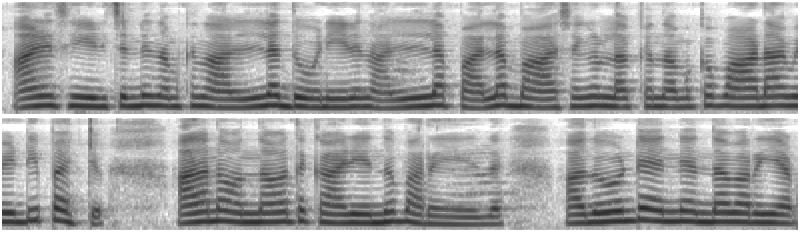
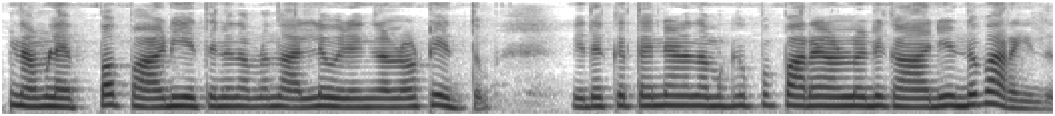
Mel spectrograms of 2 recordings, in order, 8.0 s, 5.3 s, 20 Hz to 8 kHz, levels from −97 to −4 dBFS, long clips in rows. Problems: background sounds at intervals, low volume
